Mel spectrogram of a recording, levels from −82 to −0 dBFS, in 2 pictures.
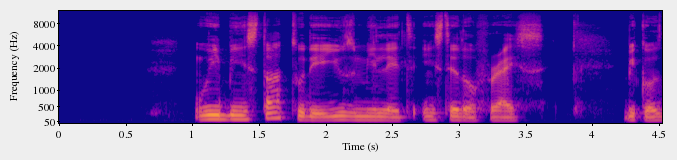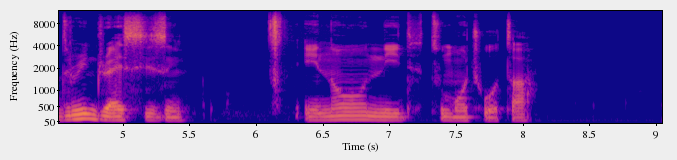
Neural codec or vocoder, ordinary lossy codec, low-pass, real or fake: none; none; none; real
